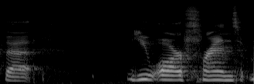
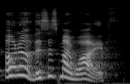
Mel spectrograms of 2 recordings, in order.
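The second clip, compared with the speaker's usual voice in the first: quicker, higher, lightly imitated polite correction; nice correction; 7 semitones higher, 6 dB louder than usual. Imitating wife correcting a stranger in line, nicely. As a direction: imitate her putting him right without the drama. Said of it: "like that".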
